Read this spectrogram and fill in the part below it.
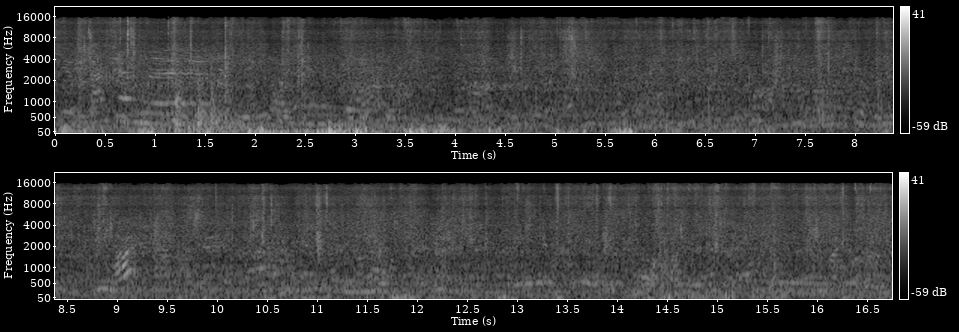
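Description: People murmur in the distance outdoors.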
